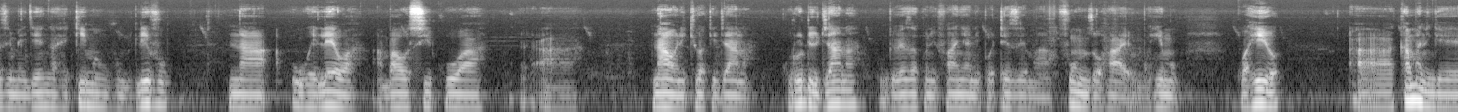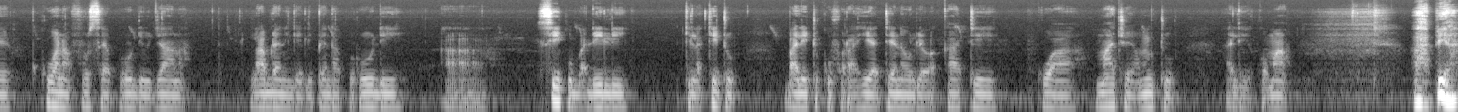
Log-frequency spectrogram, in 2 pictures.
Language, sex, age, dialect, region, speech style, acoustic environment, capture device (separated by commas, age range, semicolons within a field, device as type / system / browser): Swahili, male, 18-24, Kenya - Mombasa, Kenya, excited; focused, nature, desktop / Windows / Chrome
